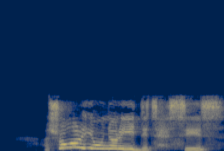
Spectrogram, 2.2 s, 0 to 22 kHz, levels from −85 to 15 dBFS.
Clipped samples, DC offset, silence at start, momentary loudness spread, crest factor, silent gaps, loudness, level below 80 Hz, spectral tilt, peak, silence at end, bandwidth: under 0.1%; under 0.1%; 0.45 s; 9 LU; 14 dB; none; -15 LUFS; -68 dBFS; 0 dB/octave; -2 dBFS; 0 s; 8.4 kHz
